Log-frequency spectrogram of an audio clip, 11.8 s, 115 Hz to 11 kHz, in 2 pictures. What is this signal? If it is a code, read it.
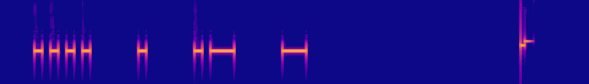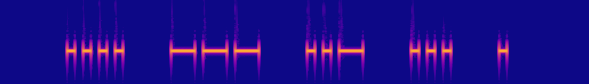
Morse code, heard as a keyed tone, about 15 wpm, spaced as for 11 wpm, 700 Hz. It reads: HEAT HOUSE
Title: 2x Character Spacing - Top 500 Words - 15wpm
